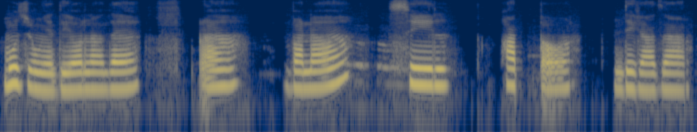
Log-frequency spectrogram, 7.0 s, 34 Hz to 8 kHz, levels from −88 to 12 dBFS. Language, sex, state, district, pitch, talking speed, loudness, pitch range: Chakma, female, Tripura, Dhalai, 210 Hz, 70 wpm, -17 LUFS, 200-240 Hz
